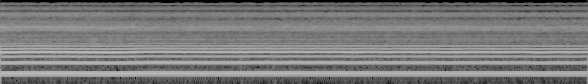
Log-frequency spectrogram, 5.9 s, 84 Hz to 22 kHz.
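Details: Stihl MS 660 chainsaw with a 32-inch bar, which would not hold idle before the carburetor and air filter were cleaned. Now there is a strong, steady high-revving buzz with no surging or dropping out, a healthy two-stroke running great.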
